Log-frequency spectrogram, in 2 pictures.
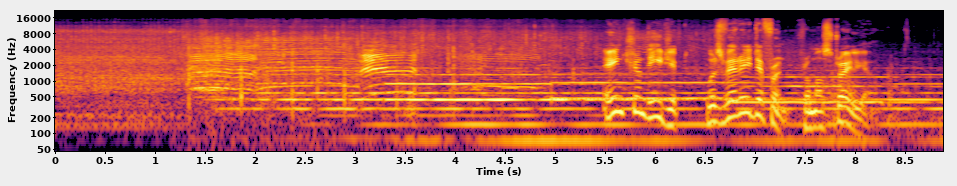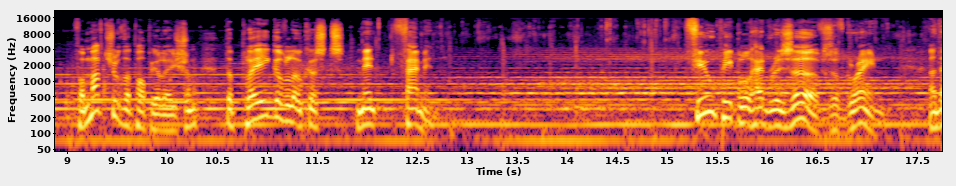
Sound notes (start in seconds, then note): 1.3 sheep bleating; 13.6 men chanting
